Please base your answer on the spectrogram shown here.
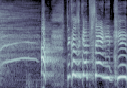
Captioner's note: laughing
